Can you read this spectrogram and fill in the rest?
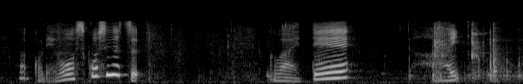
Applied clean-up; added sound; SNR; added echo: none; none; none; none.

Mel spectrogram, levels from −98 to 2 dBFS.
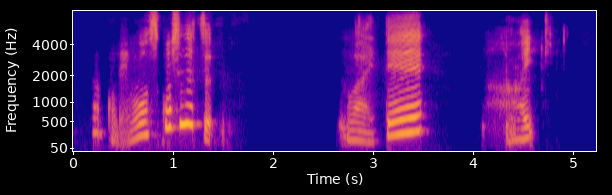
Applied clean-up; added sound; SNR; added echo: neural mask model Resemble Enhance denoiser.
